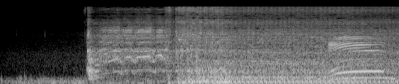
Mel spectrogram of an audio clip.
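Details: Kawasaki engine after a failed starter was replaced to fix a no-start: brief crank, catches at once and settles into a steady, even idle. Normal start and idle.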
